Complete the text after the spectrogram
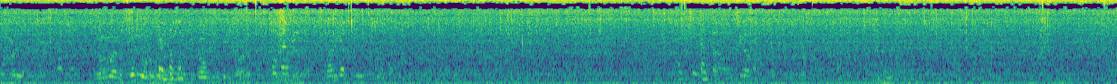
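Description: Flames roar and crackle over a grill.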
